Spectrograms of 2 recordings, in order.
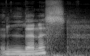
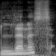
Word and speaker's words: Linus: the work of Linux Creator his name is Linus uh to vals hopefully they pronounced that right that's linnus l i n us and then to vals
